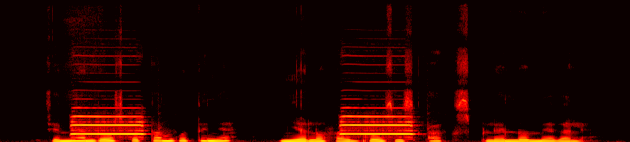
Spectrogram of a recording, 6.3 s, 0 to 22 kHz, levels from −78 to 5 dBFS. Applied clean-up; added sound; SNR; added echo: none; Wind instrument, woodwind instrument; -1 dB; none.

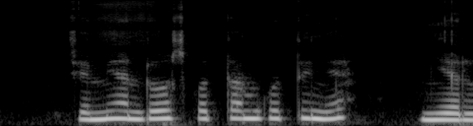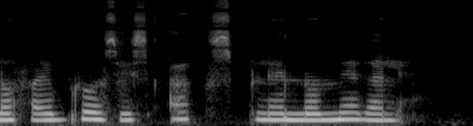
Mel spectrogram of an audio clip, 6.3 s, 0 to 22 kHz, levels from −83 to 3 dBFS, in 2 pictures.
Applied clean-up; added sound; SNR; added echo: none; none; none; none.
